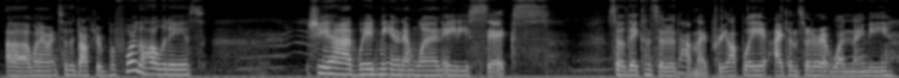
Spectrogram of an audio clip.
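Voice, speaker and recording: A woman vlogging to her camera in a chatty, animated way, with a cold and her voice starting to fade. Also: fairly low pitch. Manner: chatty, animated, quick asides. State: sick with a cold, voice fading. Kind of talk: casual chat to camera.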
